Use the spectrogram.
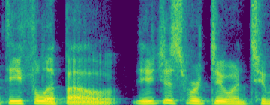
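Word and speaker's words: DeFilippo: I think Minnesota is expanding the run game a little bit more, obviously, since with DiFilippio. I always forget how to pronounce his name. DiFilippo.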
